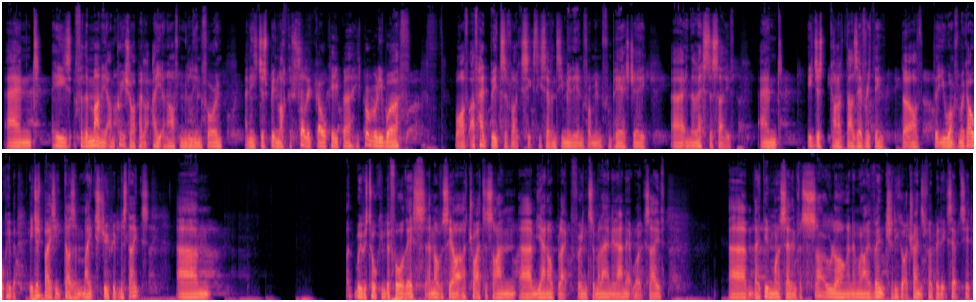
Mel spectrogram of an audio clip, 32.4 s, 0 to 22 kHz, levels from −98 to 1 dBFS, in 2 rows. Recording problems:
echo of what is said; faint; throughout; 320 ms later, 20 dB below the speech

